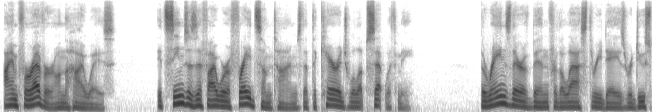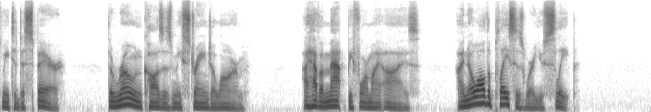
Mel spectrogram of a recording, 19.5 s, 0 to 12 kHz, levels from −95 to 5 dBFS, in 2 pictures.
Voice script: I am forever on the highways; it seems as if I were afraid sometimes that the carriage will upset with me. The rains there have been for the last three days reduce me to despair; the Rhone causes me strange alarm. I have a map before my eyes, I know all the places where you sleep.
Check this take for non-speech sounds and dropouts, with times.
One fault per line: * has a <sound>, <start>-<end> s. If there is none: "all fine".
all fine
